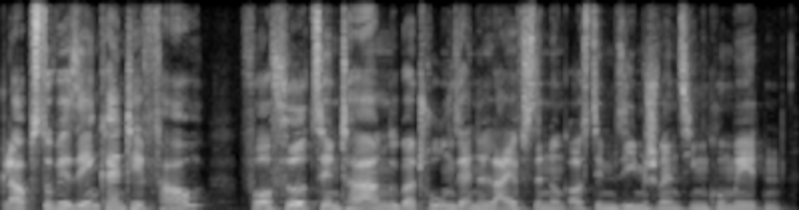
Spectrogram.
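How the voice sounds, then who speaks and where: A man's voice: a little high, brisk, voice pushed up, lightly acted. A man voicing a mocking spacer who heckles in a pub scene of an audiobook, with a taunting, sneering manner.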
